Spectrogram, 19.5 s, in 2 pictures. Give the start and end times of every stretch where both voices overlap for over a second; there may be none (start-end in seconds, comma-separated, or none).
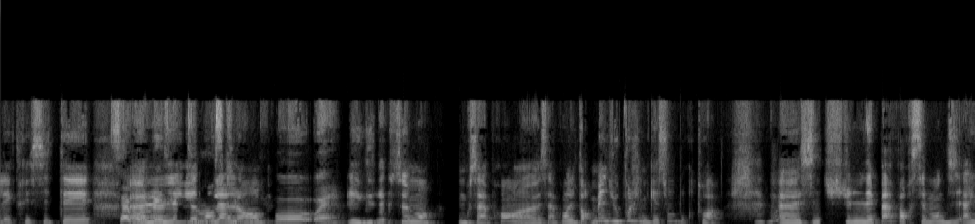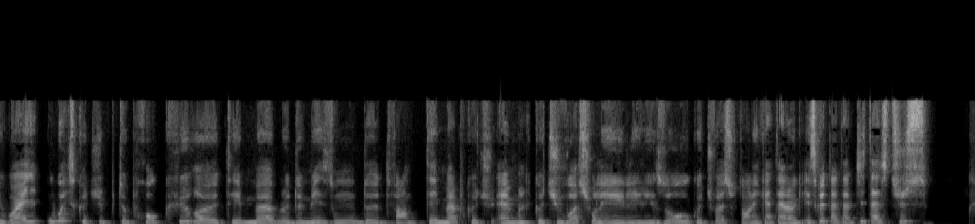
1.3-2.7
